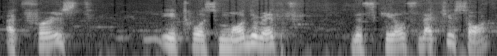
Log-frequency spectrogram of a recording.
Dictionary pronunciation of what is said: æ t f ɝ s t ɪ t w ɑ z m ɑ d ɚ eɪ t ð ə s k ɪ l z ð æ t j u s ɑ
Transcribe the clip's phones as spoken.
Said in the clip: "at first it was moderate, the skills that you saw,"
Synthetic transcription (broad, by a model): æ t f ɝ s t ɪ t w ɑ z m ɑ d ɚ eɪ t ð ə s k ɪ l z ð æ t j u s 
